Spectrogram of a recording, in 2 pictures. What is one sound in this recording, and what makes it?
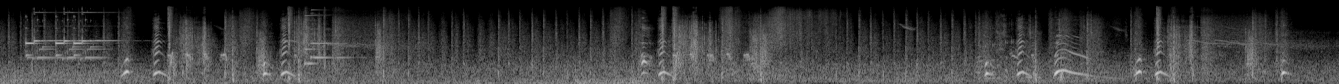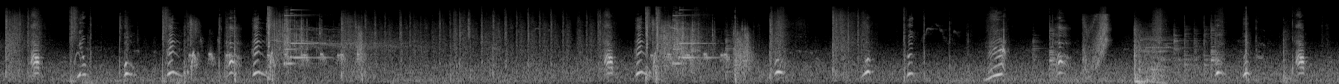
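Short cartoonish sound effects chirp and pop as a game character jumps and climbs.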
